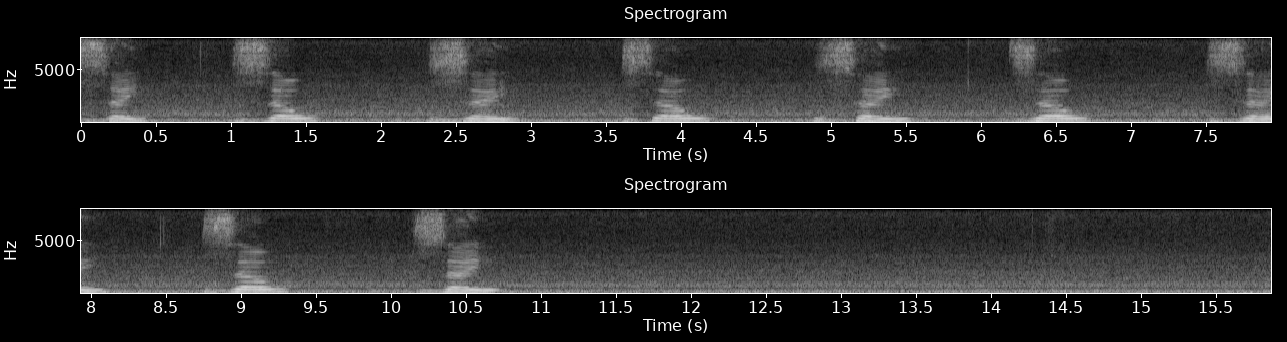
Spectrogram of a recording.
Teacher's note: जा को एक अलिफ यानी 2 हरकत के बराबर खींचे पढ़ेंगे। जा को सीटी के साथ ज़ाहिर करके पढ़ेंगे। जा के ऊपर ज़बर है, ज़बर को मुँह खोल के अदा करके पढ़ेंगे।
